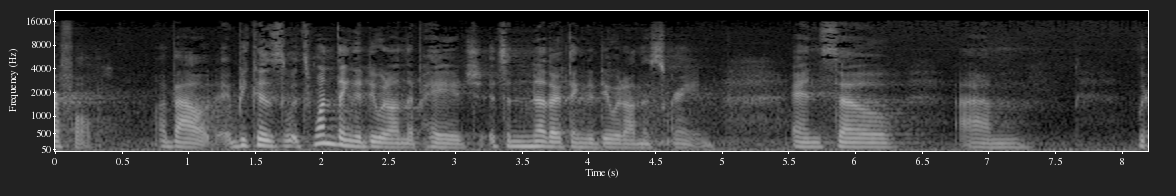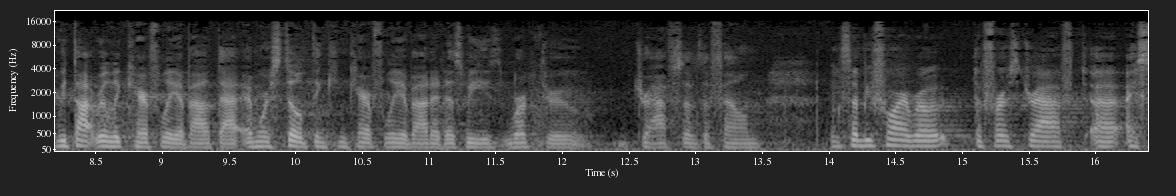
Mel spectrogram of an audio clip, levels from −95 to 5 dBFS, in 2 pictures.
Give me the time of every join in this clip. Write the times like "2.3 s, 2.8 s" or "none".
8.2 s, 14.0 s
